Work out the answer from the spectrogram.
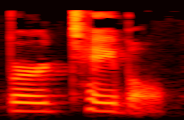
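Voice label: "bird table", English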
